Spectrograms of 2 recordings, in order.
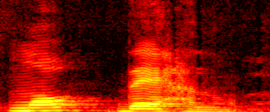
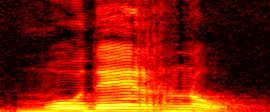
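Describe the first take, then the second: First: Moderno with open E, Brazilian style; Portuguese pronunciation. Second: Moderno with closed O and E, Spanish style; Spanish pronunciation. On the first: Teacher contrasts Portuguese for the class, Brazilian pronunciation. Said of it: "E em português, moderno". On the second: Teacher models Spanish for students, careful Spanish pronunciation. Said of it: "o O tem som de O, o E tem som de E". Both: Shown as a demonstration.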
